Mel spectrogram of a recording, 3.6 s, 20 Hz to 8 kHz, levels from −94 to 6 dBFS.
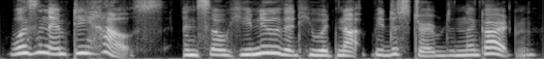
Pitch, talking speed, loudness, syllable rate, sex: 260 Hz, 300 wpm, -18 LUFS, 6.6 syllables/s, female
